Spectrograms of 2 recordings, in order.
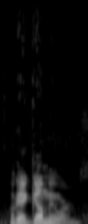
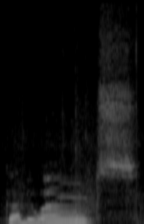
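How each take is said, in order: First: Said in the usual way. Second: High, slow drawn-out sing-song. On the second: Real, not acted. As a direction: croon it like a little tune. Sing-song repeat of candy.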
